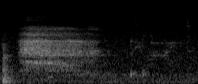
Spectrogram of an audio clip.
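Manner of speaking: breathy, voiceless whisper after a sigh; bitter whisper. Real, not acted. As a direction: drop to a hushed whisper, still stung. Bitter aside after outburst.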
